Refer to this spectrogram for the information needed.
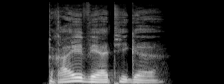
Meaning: inflection of dreiwertig: 1. strong/mixed nominative/accusative feminine singular 2. strong nominative/accusative plural 3. weak nominative all-gender singular
- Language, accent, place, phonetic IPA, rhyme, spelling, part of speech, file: German, Germany, Berlin, [ˈdʁaɪ̯ˌveːɐ̯tɪɡə], -aɪ̯veːɐ̯tɪɡə, dreiwertige, adjective, De-dreiwertige.ogg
